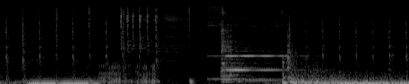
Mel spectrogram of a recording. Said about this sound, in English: couldn't help but notice the ticking of the clock was every half second instead of every second like it should.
